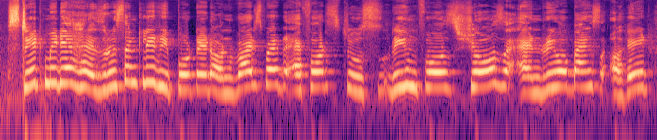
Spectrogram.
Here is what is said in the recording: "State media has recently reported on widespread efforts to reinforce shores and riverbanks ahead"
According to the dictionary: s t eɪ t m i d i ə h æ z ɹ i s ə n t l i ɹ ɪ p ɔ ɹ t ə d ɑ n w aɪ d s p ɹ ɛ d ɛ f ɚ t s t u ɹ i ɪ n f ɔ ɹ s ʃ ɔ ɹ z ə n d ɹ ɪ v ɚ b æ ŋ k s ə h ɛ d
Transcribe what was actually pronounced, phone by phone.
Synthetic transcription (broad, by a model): s t eɪ t m i d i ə h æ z ɹ i s ə n t l i ɹ ɪ p ɔ ɹ t ə d ɑ n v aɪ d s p ɛ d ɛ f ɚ t s t u ɹ i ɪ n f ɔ ɹ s ʃ ɔ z ə n d ɹ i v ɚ b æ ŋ k s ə h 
